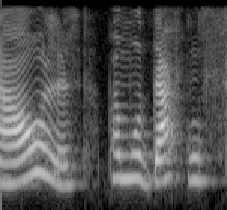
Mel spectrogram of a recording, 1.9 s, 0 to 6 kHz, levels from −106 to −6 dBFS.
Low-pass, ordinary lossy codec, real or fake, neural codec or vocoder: 5.4 kHz; none; real; none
